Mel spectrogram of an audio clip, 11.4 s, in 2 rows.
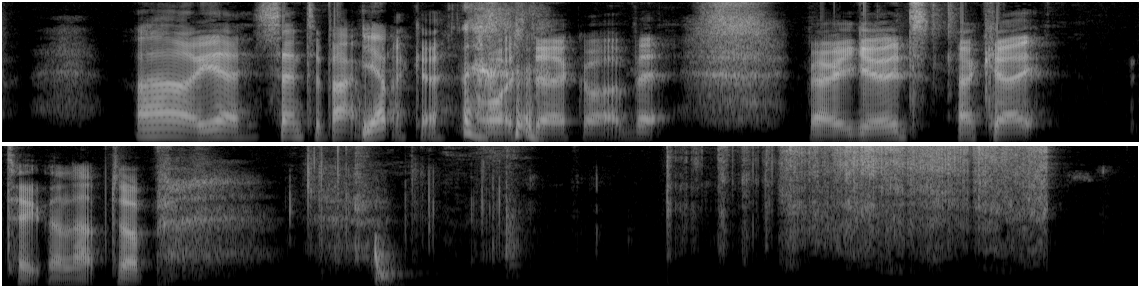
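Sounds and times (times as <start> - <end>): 
speech: 0.7 - 6.8
sticker packet being torn open: 7.2 - 8.4, 9.0 - 11.0.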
